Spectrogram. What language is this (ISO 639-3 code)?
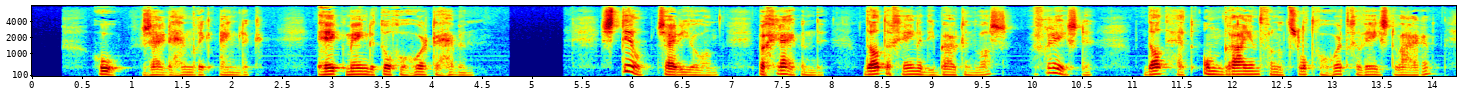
nld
